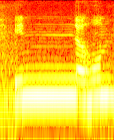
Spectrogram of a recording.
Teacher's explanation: نون پہ شد ہے تو نون کا غنہ ہم ادا کریں گے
